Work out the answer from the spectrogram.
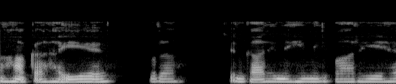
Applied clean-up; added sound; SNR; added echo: none; none; none; none.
